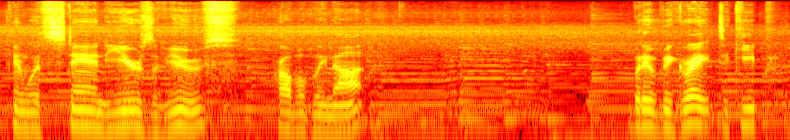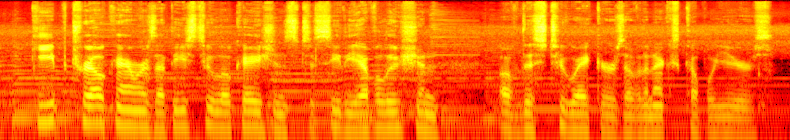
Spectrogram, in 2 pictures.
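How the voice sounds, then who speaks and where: A man talks to his handheld camera out in a cleared patch of woods, chatty and a little self-deprecating. His pitch sits in an ordinary middle range. Faint guitar music plays softly behind him. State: slightly out of breath. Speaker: vlogger working his land. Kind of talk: casual vlog talk to camera. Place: outdoors on a wooded clearing.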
